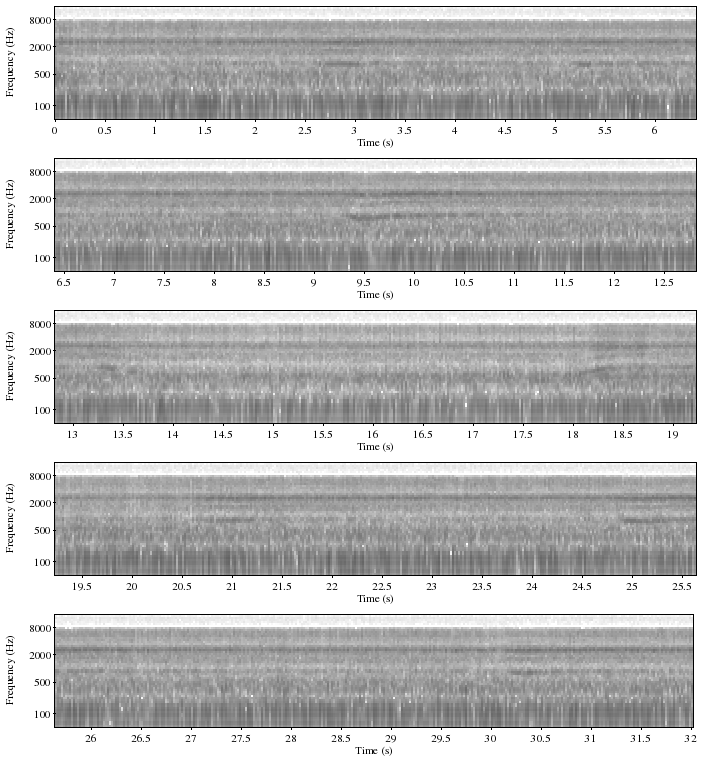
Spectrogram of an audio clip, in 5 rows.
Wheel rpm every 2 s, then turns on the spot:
230, 230, 230, 230, 230, 230, 230, 160, 160, 200, 230, 230, 230, 230, 230, 230.
none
